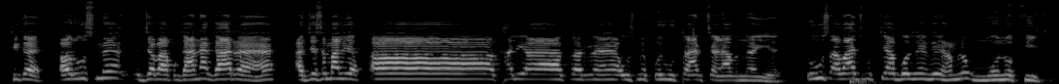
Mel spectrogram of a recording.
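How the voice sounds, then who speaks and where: High, bright-voiced male teacher. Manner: repetitive, rhetorical questions then answers. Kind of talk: exam-prep lecture.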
